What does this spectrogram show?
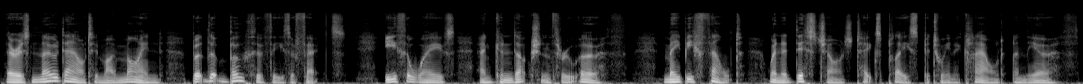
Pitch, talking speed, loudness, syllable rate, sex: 100 Hz, 185 wpm, -20 LUFS, 4.7 syllables/s, male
